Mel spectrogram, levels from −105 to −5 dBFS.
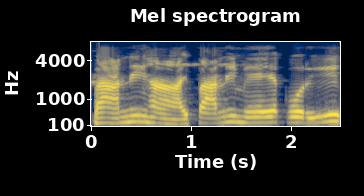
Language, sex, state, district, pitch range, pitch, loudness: Hindi, female, Bihar, Sitamarhi, 175-205 Hz, 190 Hz, -13 LUFS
